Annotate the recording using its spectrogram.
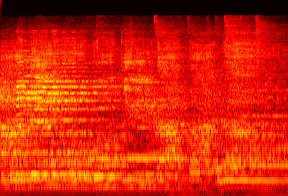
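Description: Choir singing gospel music, with long held notes underneath the voices.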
